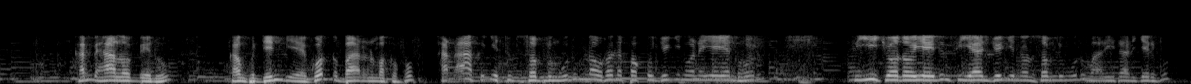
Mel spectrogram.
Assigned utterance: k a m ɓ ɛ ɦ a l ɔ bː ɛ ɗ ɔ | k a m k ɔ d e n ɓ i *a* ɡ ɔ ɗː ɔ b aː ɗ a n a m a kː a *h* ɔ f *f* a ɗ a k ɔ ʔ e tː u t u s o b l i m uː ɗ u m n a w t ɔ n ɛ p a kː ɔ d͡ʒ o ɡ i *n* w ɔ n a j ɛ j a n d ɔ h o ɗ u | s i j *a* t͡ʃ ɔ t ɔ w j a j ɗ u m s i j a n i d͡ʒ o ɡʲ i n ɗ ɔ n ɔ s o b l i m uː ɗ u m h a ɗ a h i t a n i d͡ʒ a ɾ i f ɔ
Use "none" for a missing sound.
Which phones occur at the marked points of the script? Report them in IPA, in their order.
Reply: ɛ, f, h, n, i

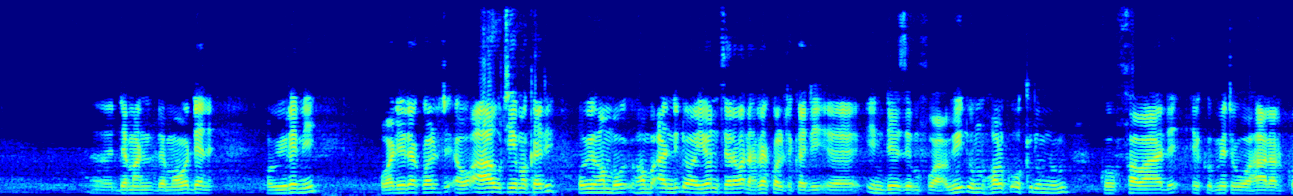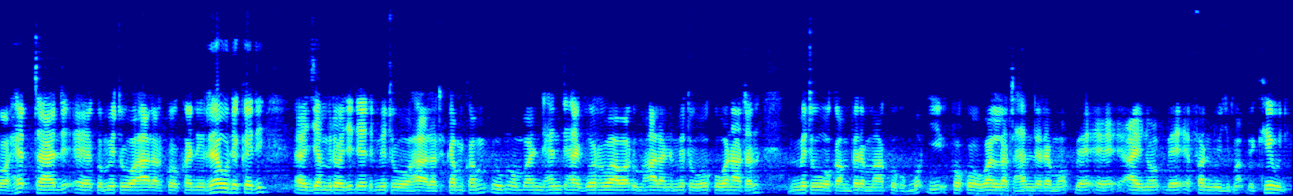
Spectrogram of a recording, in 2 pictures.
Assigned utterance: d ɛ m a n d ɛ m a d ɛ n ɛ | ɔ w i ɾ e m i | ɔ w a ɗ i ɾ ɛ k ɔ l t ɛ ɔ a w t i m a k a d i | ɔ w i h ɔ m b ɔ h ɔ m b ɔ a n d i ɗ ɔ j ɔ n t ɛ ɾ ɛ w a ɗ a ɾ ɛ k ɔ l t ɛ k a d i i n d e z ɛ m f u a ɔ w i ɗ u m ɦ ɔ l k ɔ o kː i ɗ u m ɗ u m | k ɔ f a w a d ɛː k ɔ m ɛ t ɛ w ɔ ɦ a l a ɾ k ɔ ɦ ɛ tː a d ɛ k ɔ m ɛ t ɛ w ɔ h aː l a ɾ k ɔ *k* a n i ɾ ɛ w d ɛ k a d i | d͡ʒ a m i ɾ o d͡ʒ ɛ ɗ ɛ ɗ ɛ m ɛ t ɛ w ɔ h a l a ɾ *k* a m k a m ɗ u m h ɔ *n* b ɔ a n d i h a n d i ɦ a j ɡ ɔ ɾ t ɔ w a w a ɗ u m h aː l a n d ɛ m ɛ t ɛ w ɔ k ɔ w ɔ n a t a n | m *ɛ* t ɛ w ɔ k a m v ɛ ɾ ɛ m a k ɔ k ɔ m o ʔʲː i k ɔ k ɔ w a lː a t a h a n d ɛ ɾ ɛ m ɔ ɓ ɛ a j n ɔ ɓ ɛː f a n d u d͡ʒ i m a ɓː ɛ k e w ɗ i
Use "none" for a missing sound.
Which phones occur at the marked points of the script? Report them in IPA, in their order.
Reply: k, k, m, ɛ

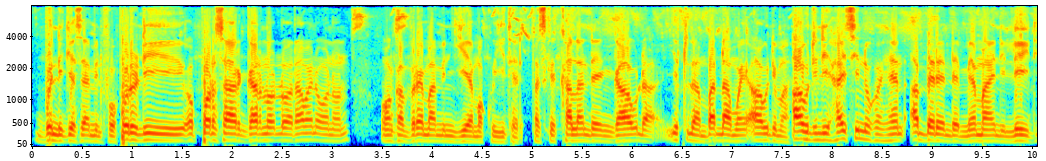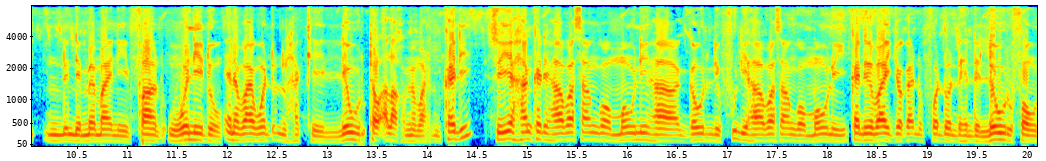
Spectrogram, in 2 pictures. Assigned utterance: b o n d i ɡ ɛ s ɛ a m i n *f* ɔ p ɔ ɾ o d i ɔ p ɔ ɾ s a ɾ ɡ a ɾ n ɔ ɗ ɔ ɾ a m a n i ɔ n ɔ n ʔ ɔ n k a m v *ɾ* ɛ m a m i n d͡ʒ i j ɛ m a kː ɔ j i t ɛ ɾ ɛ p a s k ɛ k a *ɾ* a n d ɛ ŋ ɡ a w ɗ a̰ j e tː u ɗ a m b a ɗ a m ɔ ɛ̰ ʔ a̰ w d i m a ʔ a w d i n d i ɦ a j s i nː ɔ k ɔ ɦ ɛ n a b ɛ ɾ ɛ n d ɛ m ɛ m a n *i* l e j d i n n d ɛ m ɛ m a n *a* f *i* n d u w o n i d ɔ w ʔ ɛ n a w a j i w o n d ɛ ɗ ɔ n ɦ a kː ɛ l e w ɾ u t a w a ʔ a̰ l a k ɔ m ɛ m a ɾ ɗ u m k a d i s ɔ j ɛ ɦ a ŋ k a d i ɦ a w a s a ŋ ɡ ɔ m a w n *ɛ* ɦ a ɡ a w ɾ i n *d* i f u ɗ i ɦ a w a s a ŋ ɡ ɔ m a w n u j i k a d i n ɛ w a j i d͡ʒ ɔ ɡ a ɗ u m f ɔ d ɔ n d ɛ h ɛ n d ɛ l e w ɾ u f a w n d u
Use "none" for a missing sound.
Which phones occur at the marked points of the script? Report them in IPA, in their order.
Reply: f, ɾ, l, i, i, a, i, d

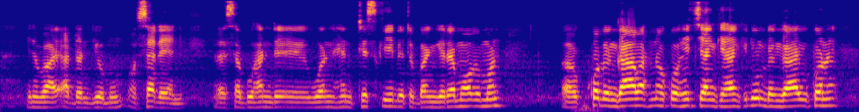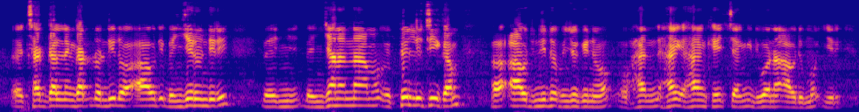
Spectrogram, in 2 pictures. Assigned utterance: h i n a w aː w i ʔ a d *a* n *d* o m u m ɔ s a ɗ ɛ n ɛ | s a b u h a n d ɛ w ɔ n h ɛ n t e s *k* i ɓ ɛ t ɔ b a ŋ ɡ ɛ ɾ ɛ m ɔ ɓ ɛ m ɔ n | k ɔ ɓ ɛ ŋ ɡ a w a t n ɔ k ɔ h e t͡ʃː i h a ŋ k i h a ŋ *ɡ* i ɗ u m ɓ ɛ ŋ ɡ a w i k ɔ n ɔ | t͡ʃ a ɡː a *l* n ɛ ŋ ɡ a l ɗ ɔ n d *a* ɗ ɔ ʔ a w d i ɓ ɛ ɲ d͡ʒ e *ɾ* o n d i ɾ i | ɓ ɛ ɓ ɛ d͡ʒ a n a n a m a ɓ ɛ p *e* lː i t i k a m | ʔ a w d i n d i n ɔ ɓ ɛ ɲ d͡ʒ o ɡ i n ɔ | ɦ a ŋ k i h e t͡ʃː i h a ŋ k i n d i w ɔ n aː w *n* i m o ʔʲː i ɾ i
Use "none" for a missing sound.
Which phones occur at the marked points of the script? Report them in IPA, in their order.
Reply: a, d͡ʒ, k, k, l, i, ɾ, e, d

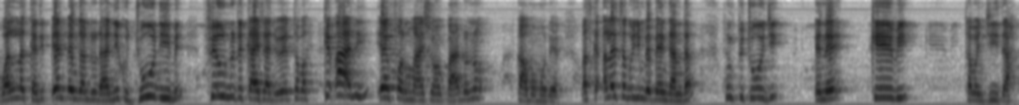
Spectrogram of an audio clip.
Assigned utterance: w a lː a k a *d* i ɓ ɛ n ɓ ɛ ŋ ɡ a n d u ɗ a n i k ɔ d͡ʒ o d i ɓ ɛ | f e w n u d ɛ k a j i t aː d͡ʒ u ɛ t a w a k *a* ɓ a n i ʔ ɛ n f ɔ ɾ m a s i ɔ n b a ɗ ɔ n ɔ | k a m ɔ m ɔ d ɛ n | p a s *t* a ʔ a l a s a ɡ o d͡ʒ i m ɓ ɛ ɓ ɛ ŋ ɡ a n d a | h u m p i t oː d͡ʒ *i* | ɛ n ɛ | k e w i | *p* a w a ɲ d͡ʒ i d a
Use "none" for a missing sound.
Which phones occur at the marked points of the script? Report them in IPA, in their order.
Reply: d, ɛ, k, i, t

